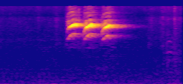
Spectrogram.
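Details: One of a pair of white English zebra finches building a nest from sack fibres gives a single bright, nasal, high call with a few quick pulses, in an otherwise quiet indoor setting.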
